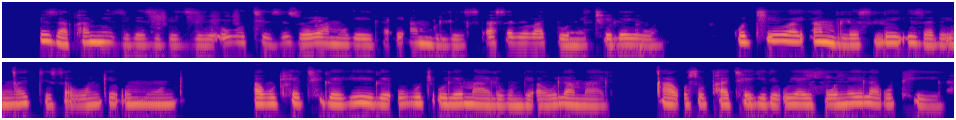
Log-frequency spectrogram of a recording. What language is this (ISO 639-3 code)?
nde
